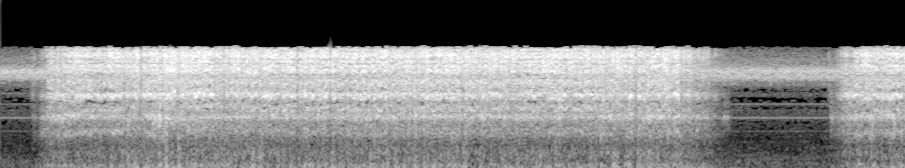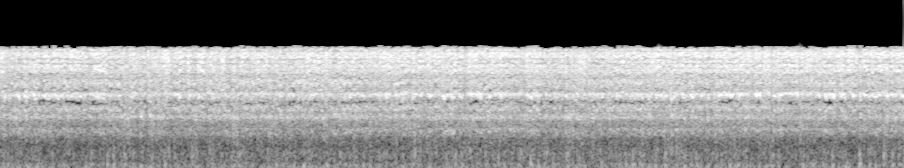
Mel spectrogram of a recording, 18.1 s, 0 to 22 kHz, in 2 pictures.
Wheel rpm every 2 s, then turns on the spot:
80, 230, 210, 160, 90, 220, 220, 220, 230.
none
